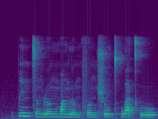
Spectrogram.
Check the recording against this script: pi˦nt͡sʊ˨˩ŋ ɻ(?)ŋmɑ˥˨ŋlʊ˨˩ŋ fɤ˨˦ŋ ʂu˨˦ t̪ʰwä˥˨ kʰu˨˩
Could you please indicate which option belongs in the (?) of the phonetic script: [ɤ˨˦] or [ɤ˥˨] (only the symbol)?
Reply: ɤ˥˨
